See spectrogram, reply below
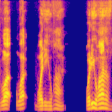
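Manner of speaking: frightened stammering. Telling a story where a man faces a werewolf, stammering and scared. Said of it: "He stammers".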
